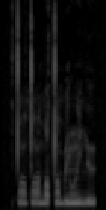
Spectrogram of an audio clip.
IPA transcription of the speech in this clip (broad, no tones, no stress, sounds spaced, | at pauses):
tˤ ɑ̃ tˤ ɑ̃ n ə tˤ ə̃ b j ũ i̯ n ɨ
